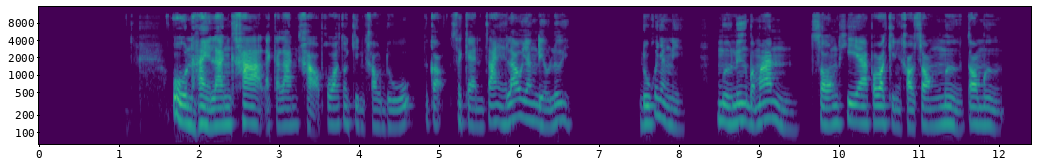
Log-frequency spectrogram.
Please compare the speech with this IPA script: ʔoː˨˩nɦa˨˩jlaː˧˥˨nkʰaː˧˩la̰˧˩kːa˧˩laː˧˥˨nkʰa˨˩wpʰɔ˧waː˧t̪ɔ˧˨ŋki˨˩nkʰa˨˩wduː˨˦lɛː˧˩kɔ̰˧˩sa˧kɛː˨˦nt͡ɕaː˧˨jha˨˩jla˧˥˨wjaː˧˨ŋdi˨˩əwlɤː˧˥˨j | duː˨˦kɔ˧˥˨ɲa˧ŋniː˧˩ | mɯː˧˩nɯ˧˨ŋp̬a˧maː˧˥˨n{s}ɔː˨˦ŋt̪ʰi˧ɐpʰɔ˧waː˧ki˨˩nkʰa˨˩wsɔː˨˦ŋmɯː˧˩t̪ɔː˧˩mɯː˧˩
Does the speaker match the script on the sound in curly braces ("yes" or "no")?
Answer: yes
